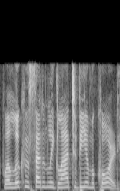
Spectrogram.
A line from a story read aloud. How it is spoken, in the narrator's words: he laughed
